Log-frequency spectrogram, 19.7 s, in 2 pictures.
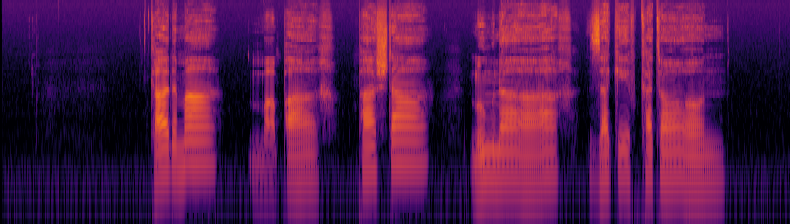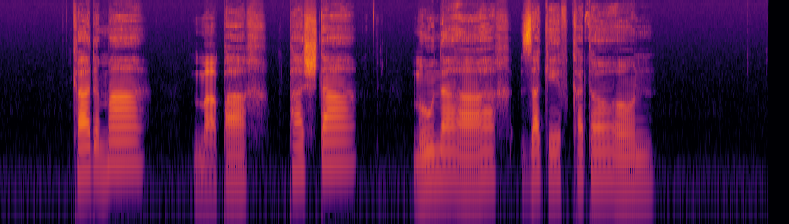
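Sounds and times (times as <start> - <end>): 
scripture chanting: 1.8 - 9.2, 10.8 - 18.2.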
